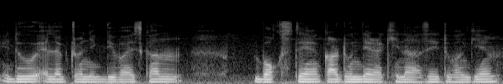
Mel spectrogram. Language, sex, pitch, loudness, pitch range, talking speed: Nagamese, male, 120 Hz, -15 LUFS, 115-120 Hz, 155 wpm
